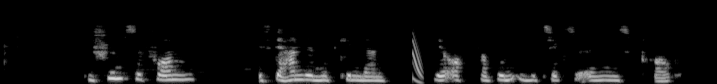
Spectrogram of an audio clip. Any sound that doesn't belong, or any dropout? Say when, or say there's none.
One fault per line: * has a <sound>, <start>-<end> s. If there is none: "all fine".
* has a chirp, 4.1-4.2 s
